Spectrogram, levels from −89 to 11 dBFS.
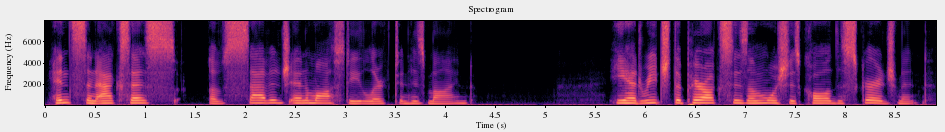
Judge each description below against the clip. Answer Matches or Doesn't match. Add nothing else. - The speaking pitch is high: Matches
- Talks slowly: Matches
